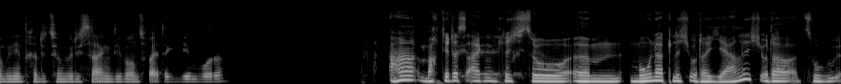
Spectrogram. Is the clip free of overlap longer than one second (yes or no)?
yes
